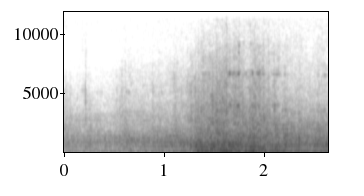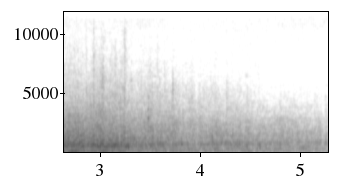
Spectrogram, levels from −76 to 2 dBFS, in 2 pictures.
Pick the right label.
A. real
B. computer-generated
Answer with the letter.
A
